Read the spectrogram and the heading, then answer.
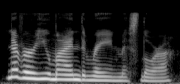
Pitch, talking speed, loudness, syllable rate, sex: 215 Hz, 235 wpm, -14 LUFS, 5.4 syllables/s, female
